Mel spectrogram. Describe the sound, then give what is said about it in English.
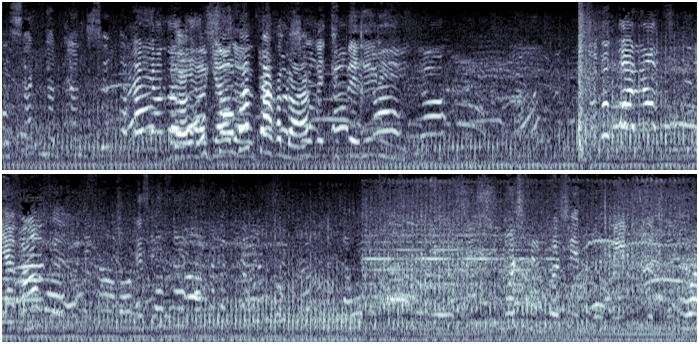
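A police helicopter flies overhead, its steady, pulsing rotor drone running through the whole clip beneath the chatter of a crowd of people talking. “And a helicopter is over us now, and I can clearly see that it says police on the side of the helicopter.”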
